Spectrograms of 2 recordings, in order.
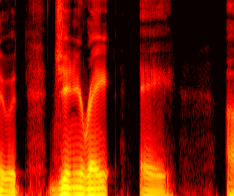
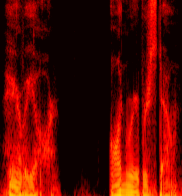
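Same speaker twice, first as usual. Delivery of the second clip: deep TV trailer voice; 4 semitones lower, 8 dB quieter than usual. Pretend. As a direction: lean into a mock show intro. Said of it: "could just get a little deeper".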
